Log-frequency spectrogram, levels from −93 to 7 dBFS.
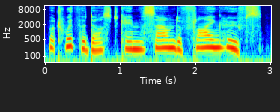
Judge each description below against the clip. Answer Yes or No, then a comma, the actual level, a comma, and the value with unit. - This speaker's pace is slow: No, average, 200 wpm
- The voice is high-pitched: Yes, high, 215 Hz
